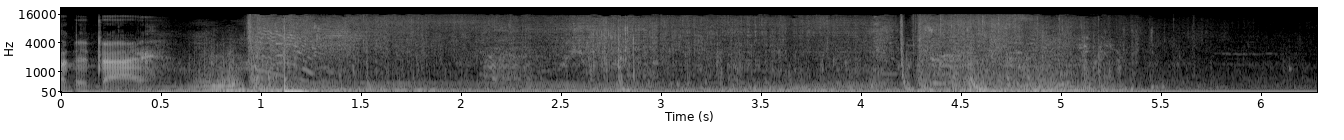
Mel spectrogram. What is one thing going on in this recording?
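A young man groans in pain through clenched teeth.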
